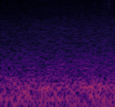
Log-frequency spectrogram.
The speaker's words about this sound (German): Oder vielleicht ist auch der Wind in den Baumkronen. Das ist der Wind in den Baumkronen.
